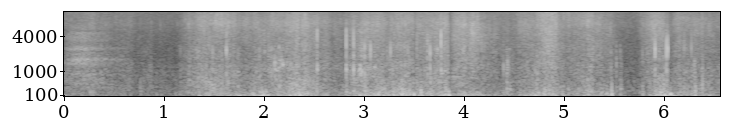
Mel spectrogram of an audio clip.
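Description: Irregular low rumbling and rustling noise on the microphone, the kind made when clothing rubs against the mic as the wearer moves his arms.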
